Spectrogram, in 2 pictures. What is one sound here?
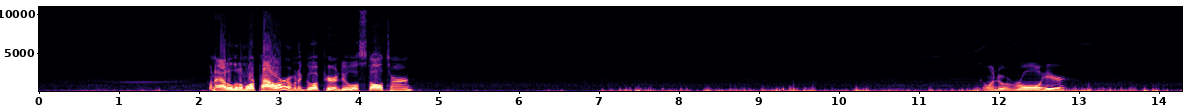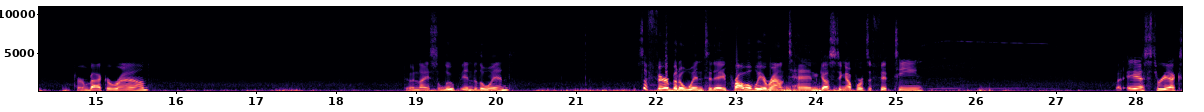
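A model airplane's motor buzzes overhead as the plane passes.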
